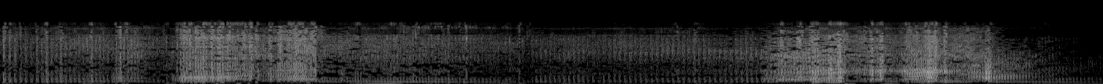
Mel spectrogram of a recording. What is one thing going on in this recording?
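A dirt bike engine revs and roars nearby, rising and falling.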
